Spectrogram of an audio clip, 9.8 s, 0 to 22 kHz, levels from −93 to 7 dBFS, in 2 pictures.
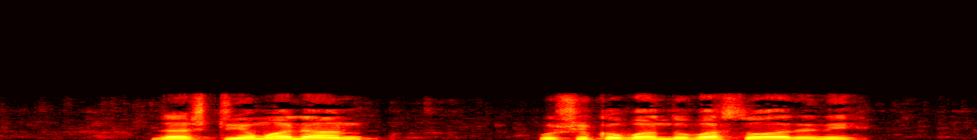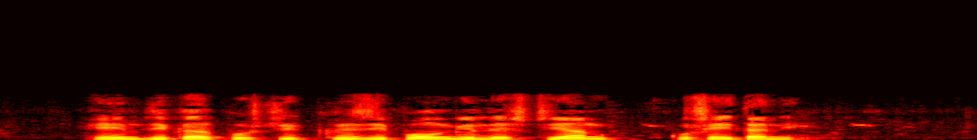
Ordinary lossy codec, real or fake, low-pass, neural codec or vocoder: AAC, 48 kbps; real; 7.2 kHz; none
